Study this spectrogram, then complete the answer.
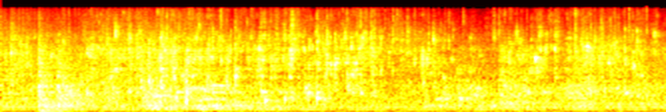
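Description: Liquid pours from a metal pot into a vat.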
